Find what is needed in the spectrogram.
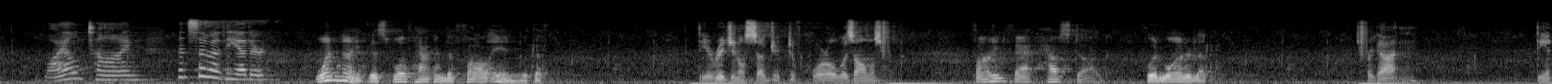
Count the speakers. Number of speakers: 3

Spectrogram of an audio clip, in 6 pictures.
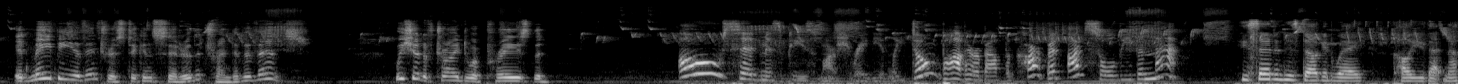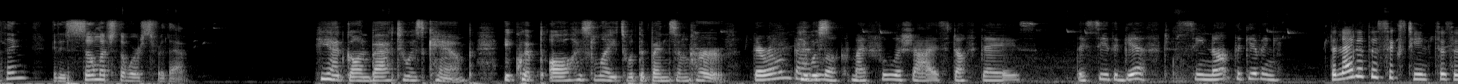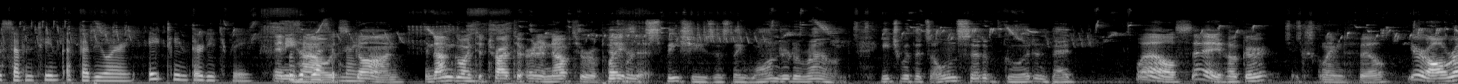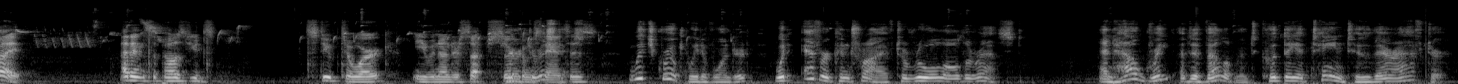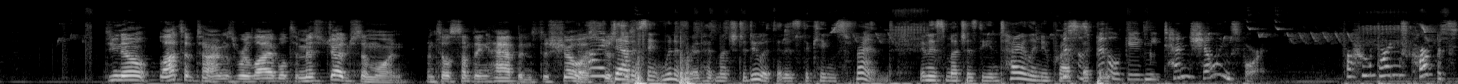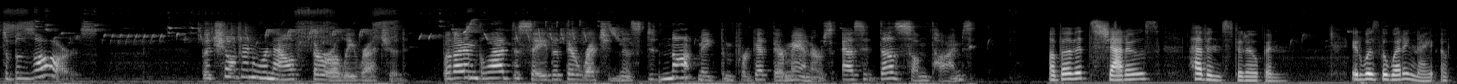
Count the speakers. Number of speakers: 7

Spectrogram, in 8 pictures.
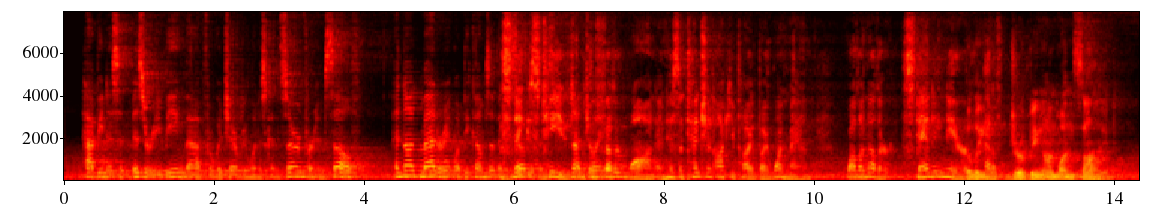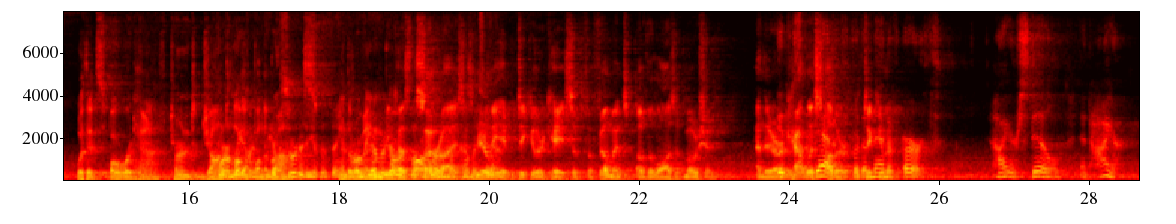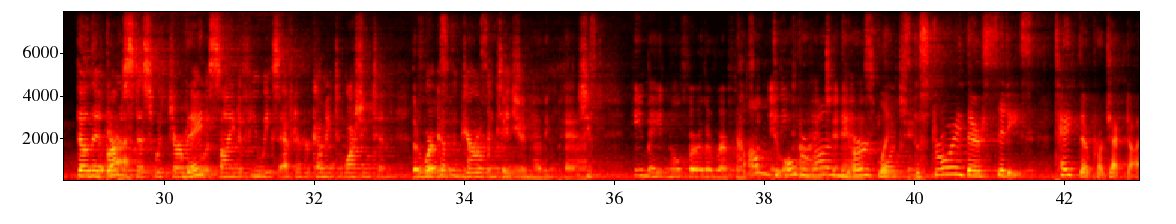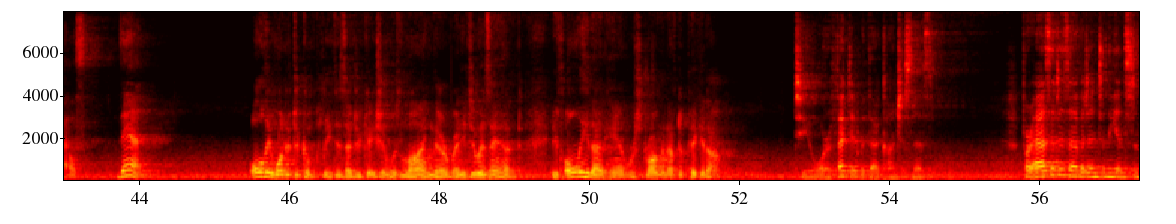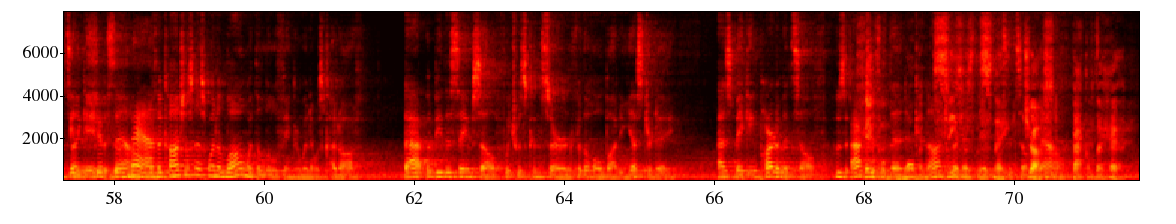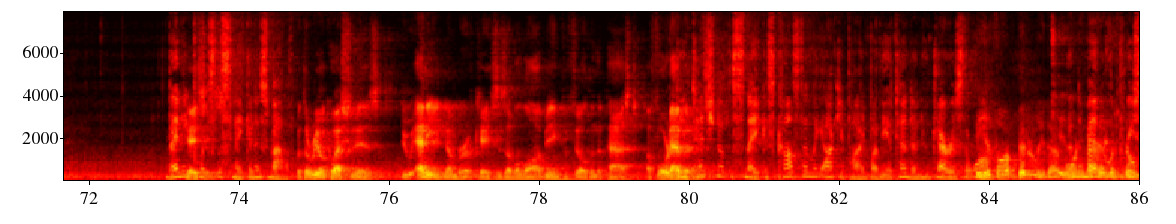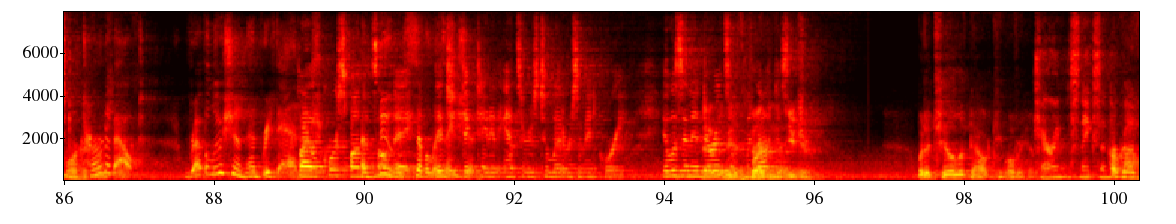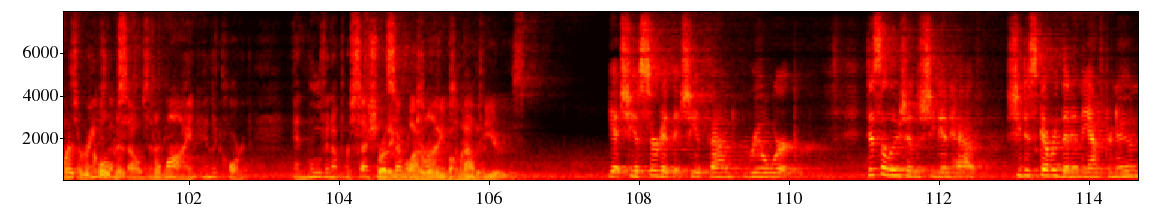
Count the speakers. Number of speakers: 8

